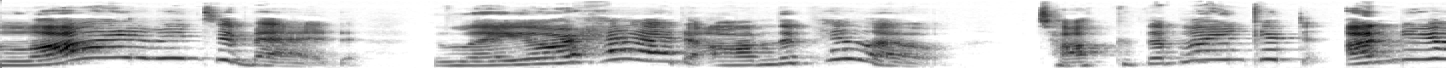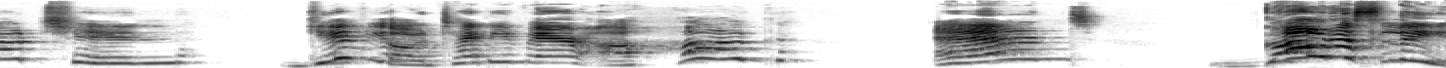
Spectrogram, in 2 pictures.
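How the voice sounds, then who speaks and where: In a put-on character voice, a woman speaks fairly slowly at an extremely high pitch, her voice swinging very widely up and down. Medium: read story. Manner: affectionate, coaxing.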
